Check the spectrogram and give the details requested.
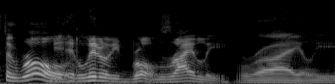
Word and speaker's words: Ryley: It's supposed to just roll off the tongue. Say it. Riley.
